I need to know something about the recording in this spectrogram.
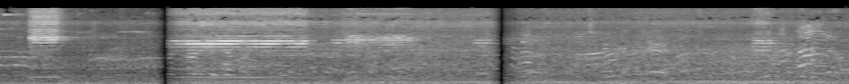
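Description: Busy outdoor street-fair hubbub: crowd chatter over a steady background din, with several short, high-pitched horn toots. The sound cuts out abruptly twice, about two seconds in and again at about five seconds.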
